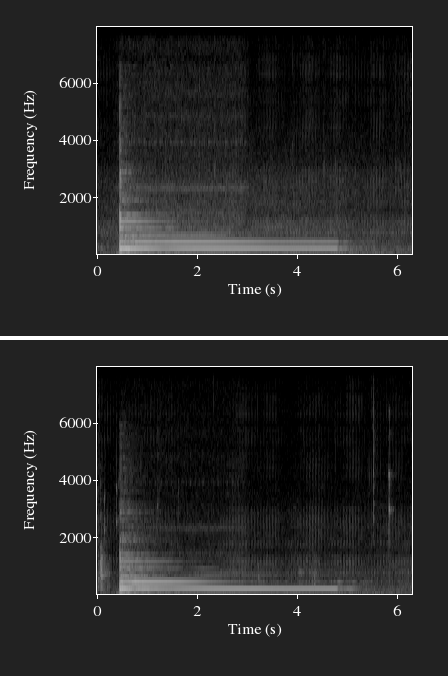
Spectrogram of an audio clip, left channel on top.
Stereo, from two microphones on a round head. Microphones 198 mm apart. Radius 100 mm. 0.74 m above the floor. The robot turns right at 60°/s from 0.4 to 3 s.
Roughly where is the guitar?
Ahead left.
